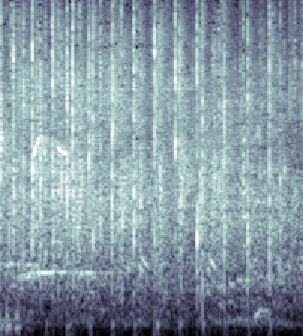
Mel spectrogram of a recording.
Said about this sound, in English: Applause for us.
